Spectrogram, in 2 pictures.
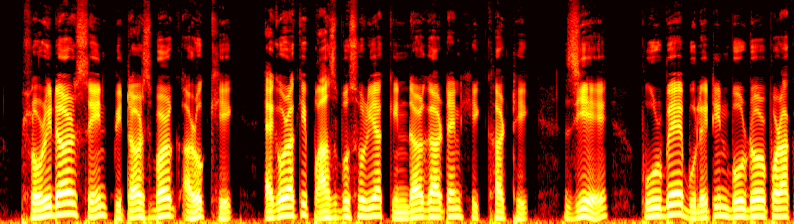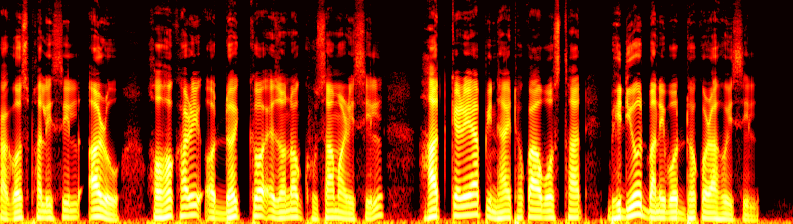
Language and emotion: Assamese, neutral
